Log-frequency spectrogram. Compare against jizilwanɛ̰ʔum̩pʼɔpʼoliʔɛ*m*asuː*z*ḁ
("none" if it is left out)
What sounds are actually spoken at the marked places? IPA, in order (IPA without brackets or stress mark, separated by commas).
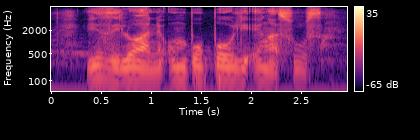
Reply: ŋ, s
